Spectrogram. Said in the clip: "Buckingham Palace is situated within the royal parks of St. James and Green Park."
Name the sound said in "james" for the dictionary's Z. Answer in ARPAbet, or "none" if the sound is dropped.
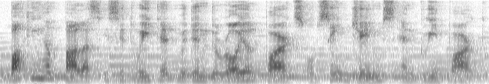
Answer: S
